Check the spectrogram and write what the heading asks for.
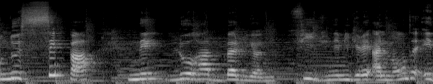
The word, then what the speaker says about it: Bullion: Bullion. Si tu veux, je tiens à l'accent sur celle-ci parce que prononcée à la française, moi ça m'évoque plus Laura Bullion, 3e B au collège de Châteauroux, et je la sens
